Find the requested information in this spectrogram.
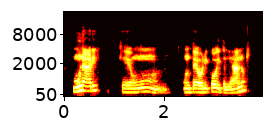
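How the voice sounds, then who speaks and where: Speaking very slowly, a man with a Spanish accent uses a bright, sharp tone and lively intonation. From Nicaragua. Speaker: workshop instructor. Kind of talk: lecture. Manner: halting.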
